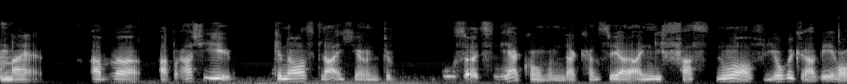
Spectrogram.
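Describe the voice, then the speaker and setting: The sound is dry and close, with no echo. Delivery comes at a fairly slow pace. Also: man. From Lake Constance area, Germany. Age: 20s. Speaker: football fan pundit. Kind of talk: casual chat.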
